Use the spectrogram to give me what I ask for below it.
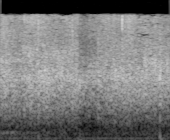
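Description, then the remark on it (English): A church audience claps for people as they are leaving, a dense, steady wash of applause that stays loud and even throughout with no voices standing out. “Oh, clap for them as they are going.”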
